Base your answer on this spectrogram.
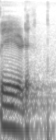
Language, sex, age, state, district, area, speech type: Hindi, male, 30-45, Uttar Pradesh, Azamgarh, rural, read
